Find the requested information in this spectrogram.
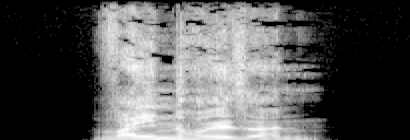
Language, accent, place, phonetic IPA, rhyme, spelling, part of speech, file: German, Germany, Berlin, [ˈvaɪ̯nˌhɔɪ̯zɐn], -aɪ̯nhɔɪ̯zɐn, Weinhäusern, noun, De-Weinhäusern.ogg
- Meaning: dative plural of Weinhaus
